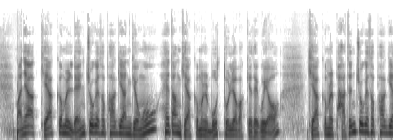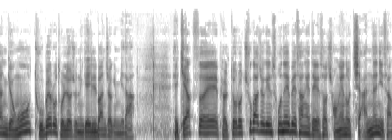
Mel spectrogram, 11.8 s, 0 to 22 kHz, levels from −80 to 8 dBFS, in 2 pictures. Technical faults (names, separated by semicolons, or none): gain pumping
